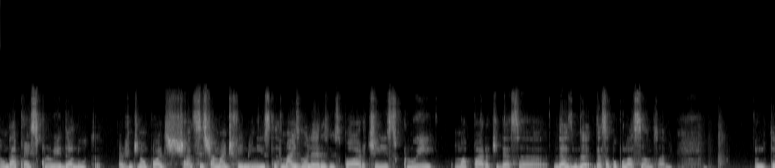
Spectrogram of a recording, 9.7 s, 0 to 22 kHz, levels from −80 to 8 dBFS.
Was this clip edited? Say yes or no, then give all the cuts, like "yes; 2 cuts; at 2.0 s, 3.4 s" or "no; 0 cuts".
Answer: yes; 2 cuts; at 3.5 s, 6.8 s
